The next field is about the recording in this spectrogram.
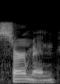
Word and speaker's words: SERMN: So basically, the acronym itself, sermon, which is mm-hmm. uh, S E R M N, pronounced sermon, uh, it stands for Swap Escape Routes Metro New York.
